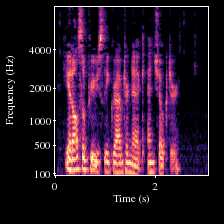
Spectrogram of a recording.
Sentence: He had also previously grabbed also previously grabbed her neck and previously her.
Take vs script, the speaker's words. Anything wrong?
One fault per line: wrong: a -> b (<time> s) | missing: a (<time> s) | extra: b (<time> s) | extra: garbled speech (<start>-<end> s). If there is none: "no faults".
missing: also previously grabbed (1.4 s)
wrong: previously -> choked (2.0 s)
